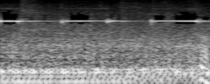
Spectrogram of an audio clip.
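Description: A delivery truck's high-pitched warning beep repeats steadily, roughly twice a second, over a low, constant engine rumble, with no one speaking.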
